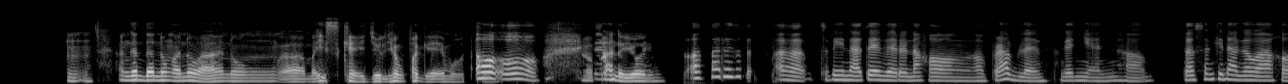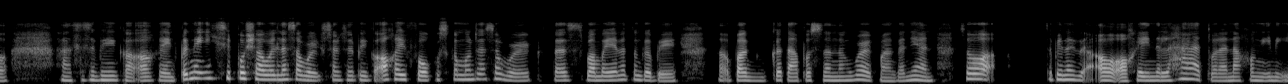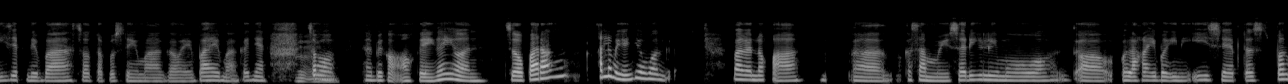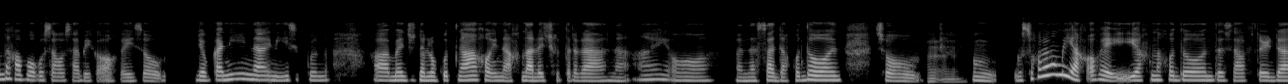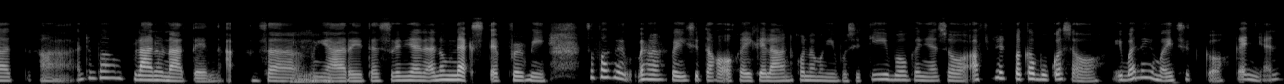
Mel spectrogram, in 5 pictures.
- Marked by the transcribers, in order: laughing while speaking: "may schedule yung pag e-emote mo"; tapping; in English: "acknowledge"
- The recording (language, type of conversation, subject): Filipino, podcast, Paano mo pinapangalagaan ang iyong kalusugang pangkaisipan kapag nasa bahay ka lang?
